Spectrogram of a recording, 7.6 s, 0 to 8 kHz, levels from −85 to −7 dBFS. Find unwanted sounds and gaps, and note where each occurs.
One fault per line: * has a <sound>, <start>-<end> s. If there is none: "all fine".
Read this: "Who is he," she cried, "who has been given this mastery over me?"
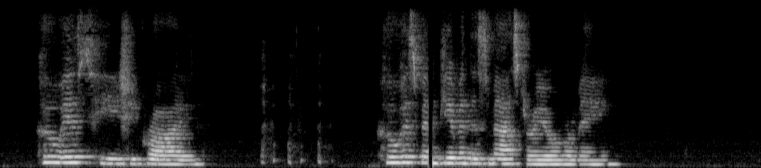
* has a cough, 2.6-3.4 s
* has a dropout, 4.3-4.3 s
